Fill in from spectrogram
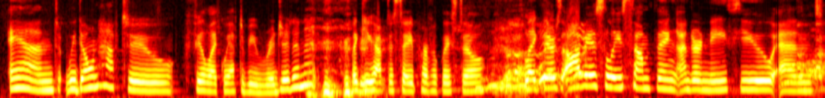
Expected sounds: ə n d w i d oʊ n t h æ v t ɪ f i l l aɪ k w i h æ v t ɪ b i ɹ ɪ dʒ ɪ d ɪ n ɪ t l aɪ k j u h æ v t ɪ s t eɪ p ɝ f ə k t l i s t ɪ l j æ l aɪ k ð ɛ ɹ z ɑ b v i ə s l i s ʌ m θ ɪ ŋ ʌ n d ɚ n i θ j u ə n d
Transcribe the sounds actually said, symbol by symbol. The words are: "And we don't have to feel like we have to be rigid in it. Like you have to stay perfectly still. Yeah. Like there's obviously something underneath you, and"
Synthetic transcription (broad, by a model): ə n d w i d oʊ n t h æ f t ɪ f i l l aɪ k w i h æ f t ɪ b i ɹ ɪ dʒ ɪ d ɪ n ɪ t l aɪ k j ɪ h æ f t ɪ s t eɪ p ɝ f ə k t l i s t ɪ l l aɪ k ð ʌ ɹ z ɑ b v i ə s l i s ʌ m θ ɪ ŋ ʌ n d ɚ n i θ j u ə n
